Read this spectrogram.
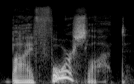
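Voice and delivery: hoarse, breaking off to a whisper; voice giving out. Real, not acted. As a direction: voice cracking into a whisper. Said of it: "My voice is giving out".

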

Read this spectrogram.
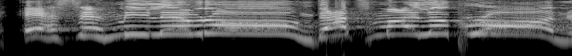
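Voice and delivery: high, drawn-out full-voice scream; screaming proud dad. Retold or imitated. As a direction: yell it like a dad cheering from the stands. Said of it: "his dad starts screaming".

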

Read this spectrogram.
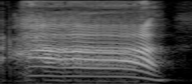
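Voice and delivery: sudden high frustrated "Ah!"; frustrated yell. Retold or imitated. Mum stressed about a rushed morning, exasperated yell. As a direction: let out a sharp exasperated yell.

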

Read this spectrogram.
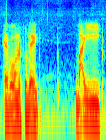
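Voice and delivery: ordinary talk

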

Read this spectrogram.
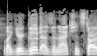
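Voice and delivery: ordinary talk, nothing marked

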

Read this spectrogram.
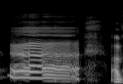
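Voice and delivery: helpless high laugh into an apology; real laughing. Real, not acted. Apologising for laughing at the cosmic self, laughing. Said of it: "I shouldn't have laughed at that".

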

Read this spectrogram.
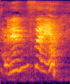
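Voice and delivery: giggling through the words; laughing. Real, not acted. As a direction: laugh while you speak. Embarrassed at fart in class.

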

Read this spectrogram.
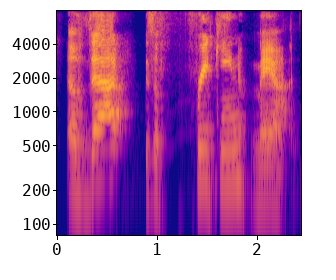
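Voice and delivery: normal talking voice

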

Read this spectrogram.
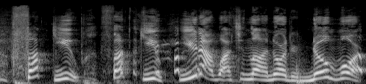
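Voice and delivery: imitated hurt fury, climbing in pitch; mock indignant outburst. Daughter cuts off her accusing mom, mock indignant. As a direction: act out a high, offended tantrum.

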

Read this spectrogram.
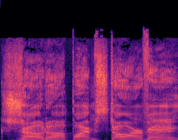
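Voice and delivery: slow, drawn-out growly outburst; Farley, snapping. Retold or imitated. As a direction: snap at a friend who is guarding the fries. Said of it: "And Farley's like".

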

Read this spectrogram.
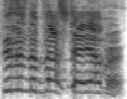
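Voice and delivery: high, loud burst of delight; gleeful exclamation. Real, not acted. Co-host delighted by a friend's mistake, gleeful. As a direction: shout it like the best news ever. Exclaims in glee, then repeats it.

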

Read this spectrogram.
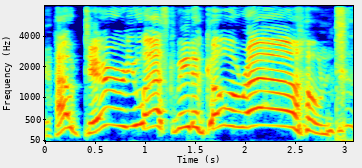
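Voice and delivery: high, slow indignant imitation; hammed-up furious Billy Gilbert; mock angry outrage. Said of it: "much angrier".

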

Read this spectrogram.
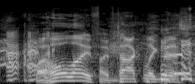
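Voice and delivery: usual speaking voice

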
